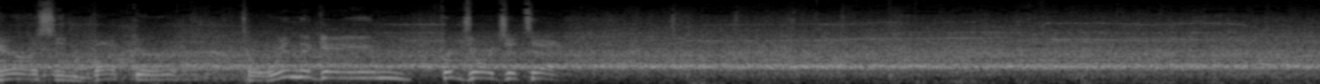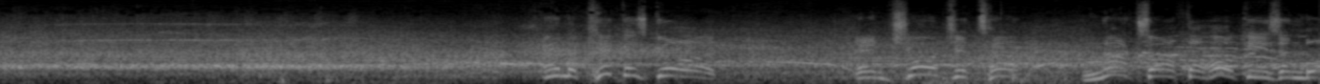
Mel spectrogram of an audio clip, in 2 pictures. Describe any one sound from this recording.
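A large stadium crowd roars loudly outdoors.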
